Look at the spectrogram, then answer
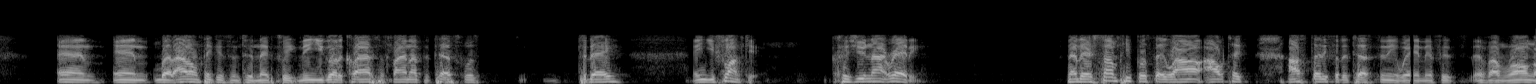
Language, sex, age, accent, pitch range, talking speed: English, male, 20-39, American, 105-130 Hz, 205 wpm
